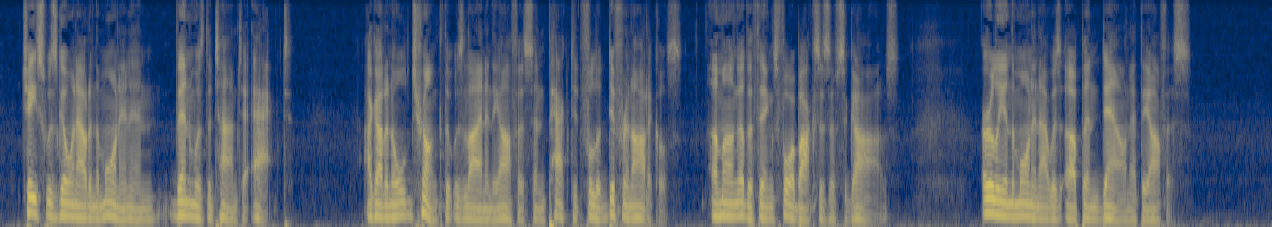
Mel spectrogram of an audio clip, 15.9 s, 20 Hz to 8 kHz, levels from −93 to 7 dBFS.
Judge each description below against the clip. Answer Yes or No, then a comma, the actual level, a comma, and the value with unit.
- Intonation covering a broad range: No, average, 3.5 semitones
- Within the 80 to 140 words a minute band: No, average, 190 wpm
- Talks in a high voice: No, low, 110 Hz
